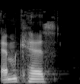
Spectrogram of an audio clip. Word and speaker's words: MCAS: Also die Abkürzung ist MCAS, heißt das M-Case das oder spricht man jeden Buchstaben einzeln aus? – Nee, ist tatsächlich das MCAS.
